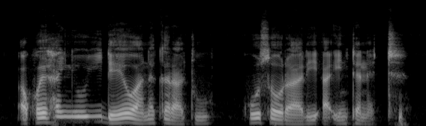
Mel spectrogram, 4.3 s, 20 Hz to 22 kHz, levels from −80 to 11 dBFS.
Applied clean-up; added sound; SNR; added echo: none; none; none; none.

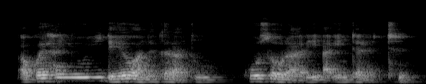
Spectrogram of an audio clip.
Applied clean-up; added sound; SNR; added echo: none; none; none; reverberation time 0.6 s.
